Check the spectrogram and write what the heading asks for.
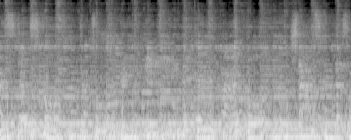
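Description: Live acoustic string band playing bluegrass-style rock: strummed acoustic guitars and mandolin over a steady, rhythmic bass.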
